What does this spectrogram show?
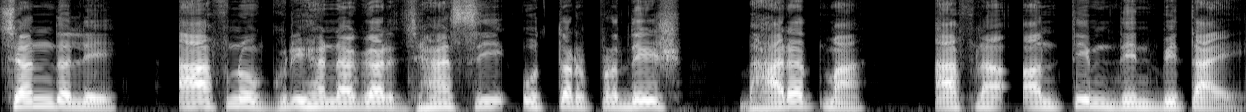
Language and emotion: Nepali, neutral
